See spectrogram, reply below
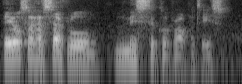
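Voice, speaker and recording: A man's voice: mid-range voice, fast talker, a little mellow, poor audio. Hesitant man explaining at length. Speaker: player. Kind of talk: casual tabletop game chat.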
